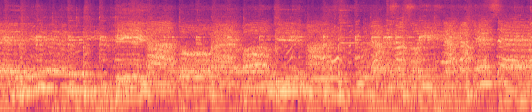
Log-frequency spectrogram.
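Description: Live pop band music: several voices singing together over guitars, heard from within the audience.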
